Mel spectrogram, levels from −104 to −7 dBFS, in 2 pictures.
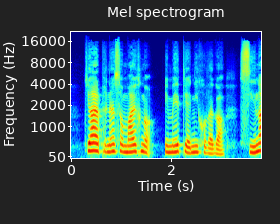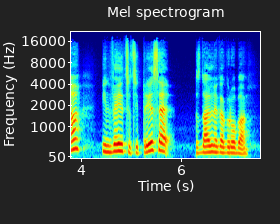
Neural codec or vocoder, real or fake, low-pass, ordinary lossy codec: autoencoder, 48 kHz, 32 numbers a frame, DAC-VAE, trained on Japanese speech; fake; 19.8 kHz; MP3, 96 kbps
